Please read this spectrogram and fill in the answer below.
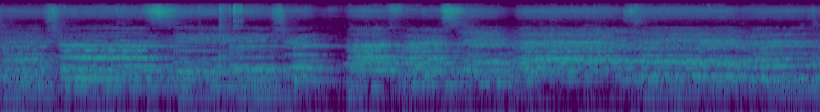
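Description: A mixed-voice youth choir singing long held chords together, with a brief break between phrases about three and a half seconds in.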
